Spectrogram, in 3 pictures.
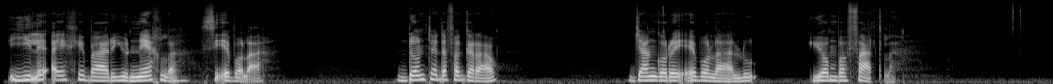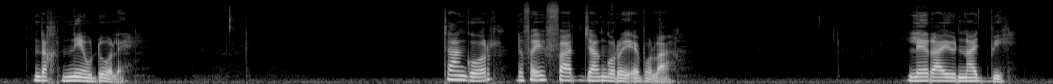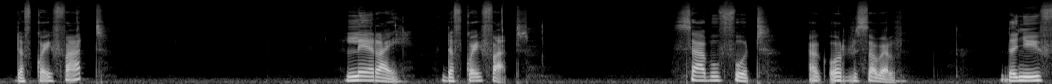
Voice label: wolof; vhf; ebola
